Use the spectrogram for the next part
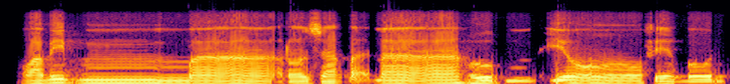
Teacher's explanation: Humu. Itu juga izhar syafawi yang harus dijelaskan bacanya mim sukunnya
